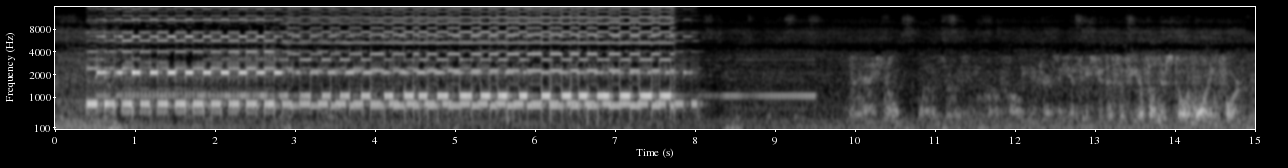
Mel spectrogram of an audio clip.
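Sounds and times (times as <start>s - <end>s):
rapid electronic alarm beeping: 0.4s - 9.5s.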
